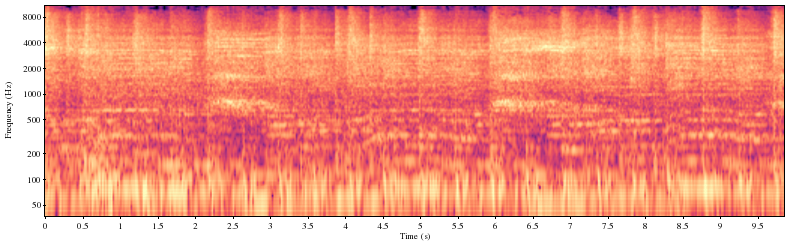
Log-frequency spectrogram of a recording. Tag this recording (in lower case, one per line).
music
